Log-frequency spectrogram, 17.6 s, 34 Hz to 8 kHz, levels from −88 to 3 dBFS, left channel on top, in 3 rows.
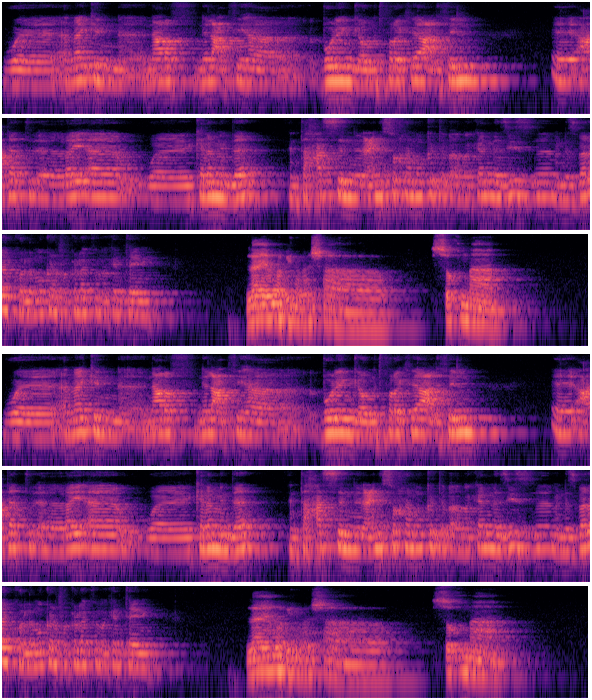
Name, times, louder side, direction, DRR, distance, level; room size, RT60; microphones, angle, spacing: voice 1, 0.0-4.7 5.5-8.4 8.7-13.3, right 1 dB, 15° right, 2 dB, 0.5 m, -27 dB
voice 2, 14.2-15.6 16.1-16.7, left 2 dB, 85° left, 5 dB, 0.5 m, -26 dB
4.1 x 2.1 x 4.4 m, 0.78 s
head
